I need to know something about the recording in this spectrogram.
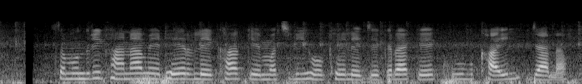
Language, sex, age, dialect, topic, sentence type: Bhojpuri, female, 18-24, Southern / Standard, agriculture, statement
